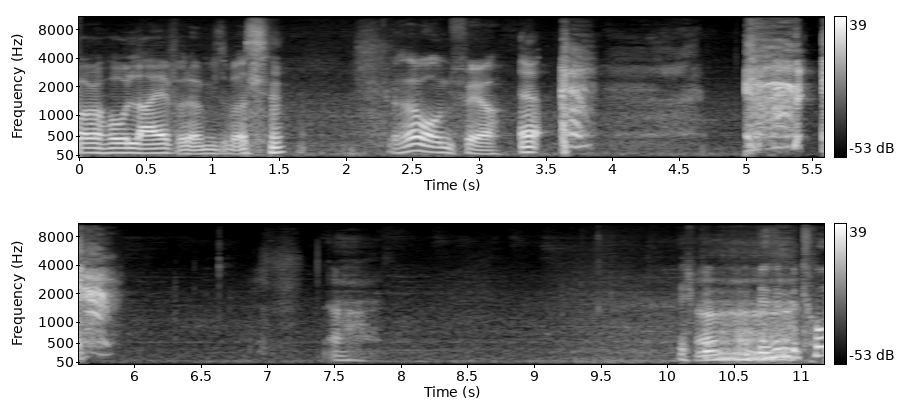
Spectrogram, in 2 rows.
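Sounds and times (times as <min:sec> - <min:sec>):
speech: 0:00.0 - 0:03.6, 0:10.1 - 0:11.1
person coughing: 0:03.6 - 0:03.9, 0:05.0 - 0:06.0.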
